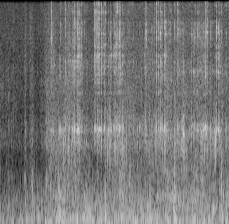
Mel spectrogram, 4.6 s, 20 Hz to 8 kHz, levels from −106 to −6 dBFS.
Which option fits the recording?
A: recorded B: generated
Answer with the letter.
B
